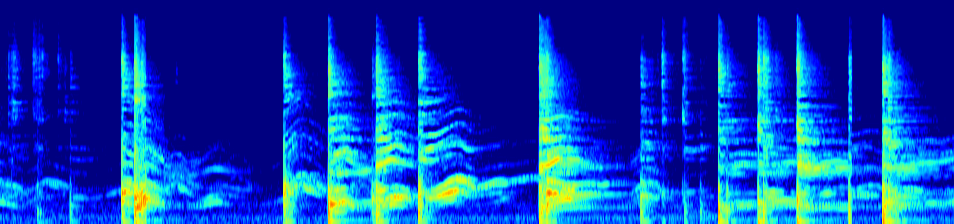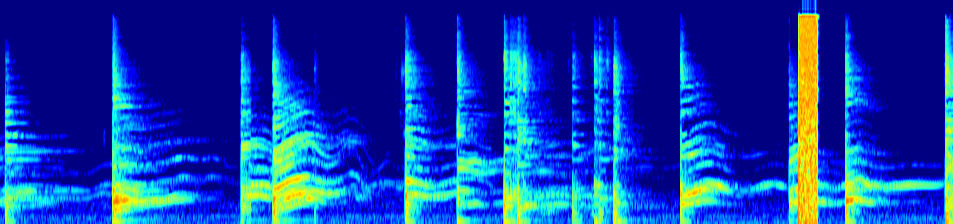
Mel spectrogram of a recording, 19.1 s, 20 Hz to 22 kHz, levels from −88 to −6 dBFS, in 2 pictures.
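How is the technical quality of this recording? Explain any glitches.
The recording has two kinds of decoding glitch: four jumps where compressed audio went missing, and one tiny burst of corrupted data.

Compressed frames skipped at 1.47–1.65 s, 8.52–8.80 s, 11.87–12.05 s and 17.44–17.72 s. Whole compressed frames never reached playback, so the sound leaps forward by roughly 200 ms at the first three and by about half a second at the last. That missing stretch of audio is what sets these apart from the corrupt frame.

Corrupt FLAC frame at 13.35 s. Flipped bits sent the FLAC decoder's prediction off course, at worst until the frame ended. This produces an error peaking at only about −62 dBFS, so it is very faint. Nothing is skipped, and the following intact frame plays cleanly.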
